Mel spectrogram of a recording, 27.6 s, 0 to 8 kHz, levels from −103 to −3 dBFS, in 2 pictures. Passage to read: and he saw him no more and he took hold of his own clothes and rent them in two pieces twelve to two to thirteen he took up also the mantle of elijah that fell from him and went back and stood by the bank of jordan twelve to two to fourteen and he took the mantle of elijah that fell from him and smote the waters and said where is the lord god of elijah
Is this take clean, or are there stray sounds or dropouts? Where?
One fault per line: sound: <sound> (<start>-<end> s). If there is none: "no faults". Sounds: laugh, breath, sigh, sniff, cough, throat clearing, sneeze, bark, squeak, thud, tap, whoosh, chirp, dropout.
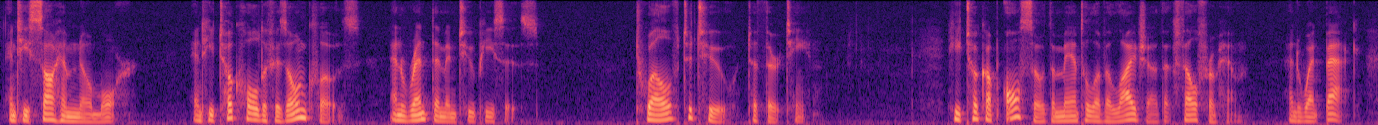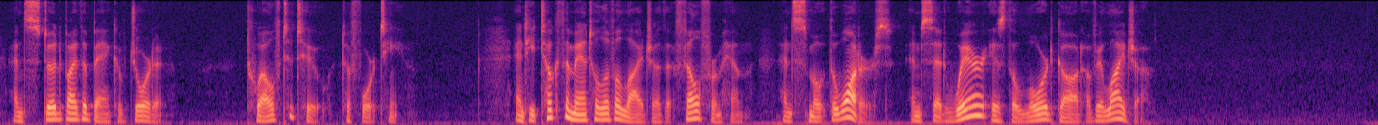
no faults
